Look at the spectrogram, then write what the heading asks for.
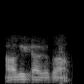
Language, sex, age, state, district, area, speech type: Tamil, male, 30-45, Tamil Nadu, Chennai, urban, conversation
